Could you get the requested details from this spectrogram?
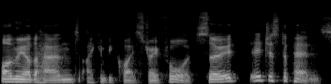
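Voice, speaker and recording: With a strong British accent, a man speaks at a fairly low pitch. His voice moves in very wide pitch swings. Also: quiet background. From England. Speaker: author. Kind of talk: podcast interview. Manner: hesitant, repeats words.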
